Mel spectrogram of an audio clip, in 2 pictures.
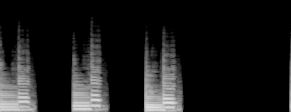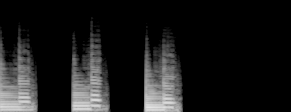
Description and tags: and create your own disco bass loop
Cut and glue :-)
Tones : B , D , A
